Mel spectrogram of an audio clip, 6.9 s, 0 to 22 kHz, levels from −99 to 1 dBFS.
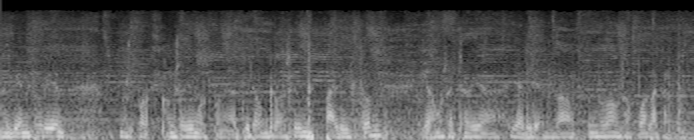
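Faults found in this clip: Periodic USB or driver dropouts. Regular ticks every 0.5 s, 0.08 to 6.57 s. Bus or driver stalls skip about a millisecond of sound each time, with no silence fill.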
